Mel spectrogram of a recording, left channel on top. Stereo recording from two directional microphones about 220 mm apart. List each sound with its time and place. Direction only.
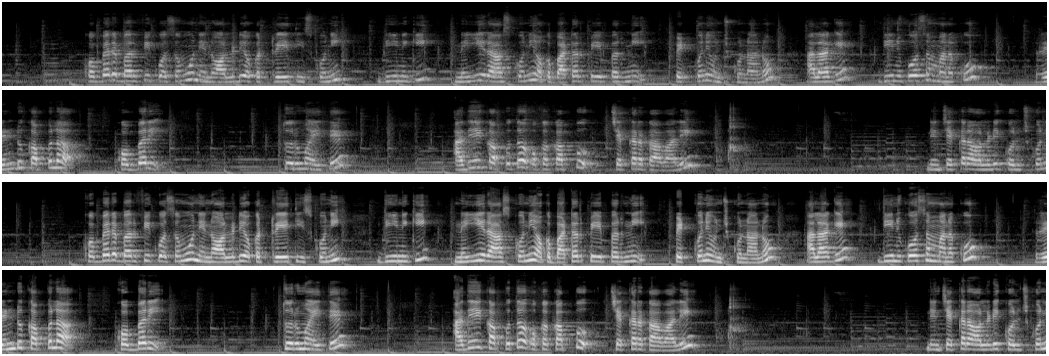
0.9 s a woman's voice: 50° right (ahead or behind)
13.2 s a woman's voice: 55° right (ahead or behind)
14.9 s a woman's voice: 55° right (ahead or behind)
19.7 s a woman's voice: 55° right (ahead or behind)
